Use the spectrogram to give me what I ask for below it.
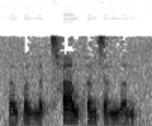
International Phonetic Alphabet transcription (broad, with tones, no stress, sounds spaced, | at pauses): ɐ˨ w p ɐ˨ w ŋ ɐ˧ t̚ t͡sʰ aː˥ w h ɐ˧ ŋ s ɐ˨˧ ŋ w ɐ˨ ŋ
